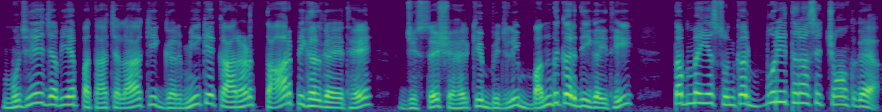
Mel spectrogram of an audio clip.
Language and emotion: Hindi, surprised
